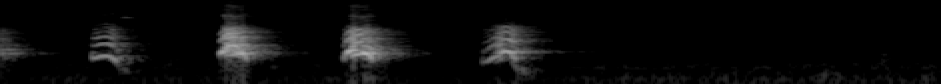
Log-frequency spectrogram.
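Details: Counting on cue, Charlie B., a two-year-old Old English Sheepdog, lets out five short, gruff barks about half a second apart, then falls silent in a quiet room.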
